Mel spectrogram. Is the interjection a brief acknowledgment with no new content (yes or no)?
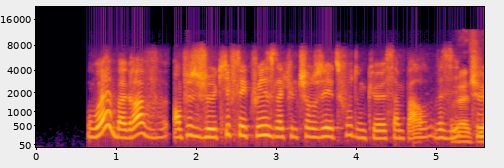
no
